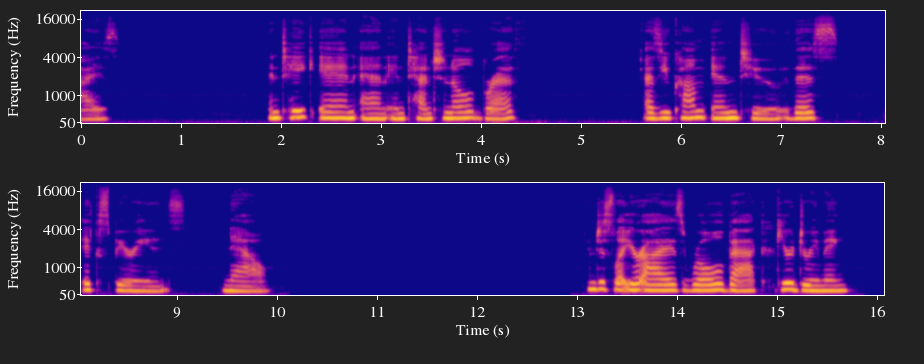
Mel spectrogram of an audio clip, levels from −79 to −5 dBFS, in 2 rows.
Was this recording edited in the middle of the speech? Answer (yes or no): yes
